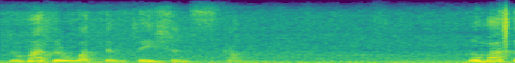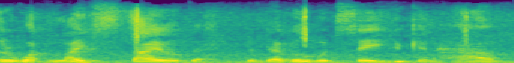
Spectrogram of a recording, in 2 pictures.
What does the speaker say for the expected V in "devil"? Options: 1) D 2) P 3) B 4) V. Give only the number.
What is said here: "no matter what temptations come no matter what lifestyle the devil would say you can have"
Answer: 4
